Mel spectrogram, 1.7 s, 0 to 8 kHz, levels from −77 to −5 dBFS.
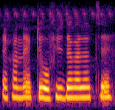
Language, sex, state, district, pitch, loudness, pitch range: Bengali, female, Tripura, Dhalai, 240 Hz, -15 LUFS, 235-245 Hz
